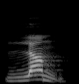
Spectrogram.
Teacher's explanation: लाम को मीम के साथ हम मिला देंगे मुंह खोल के, और लाम को लंबा करके नहीं पढ़ेंगे। लाम जबर मीम लम।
